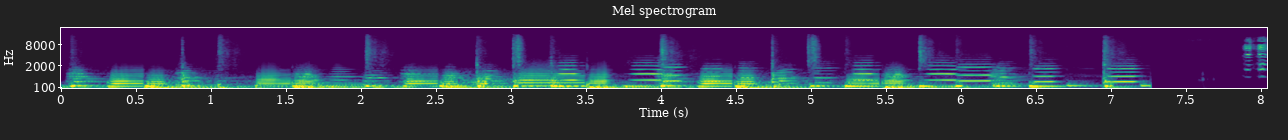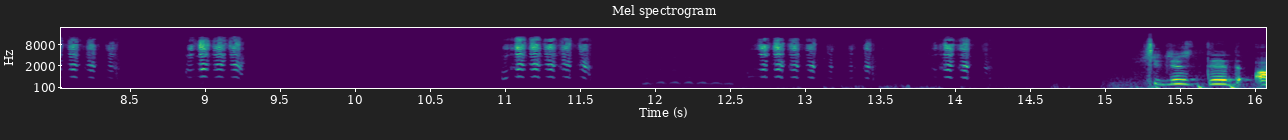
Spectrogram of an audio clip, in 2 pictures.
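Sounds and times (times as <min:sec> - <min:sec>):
brass music: 0:00.0 - 0:07.3
goat kid bleating: 0:07.8 - 0:09.4, 0:11.0 - 0:14.3.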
